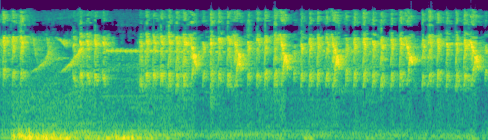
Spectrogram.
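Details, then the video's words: White-rumped shama pouring out a dense, continuous high twittering song with slurred whistles and buzzy trills, faint low rumble beneath. "murai rasa gereja"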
